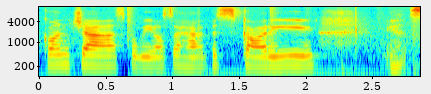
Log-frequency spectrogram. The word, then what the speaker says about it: biscotti: was we had conchas, but we also had biscotti.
